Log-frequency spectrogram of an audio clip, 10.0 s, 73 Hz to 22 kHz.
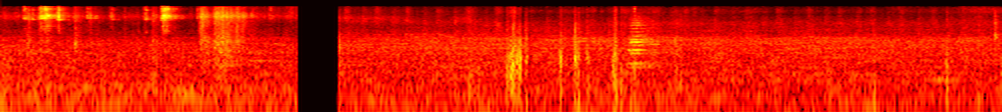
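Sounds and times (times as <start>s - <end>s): high-pitched horn toot: 6.2s - 6.6s.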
